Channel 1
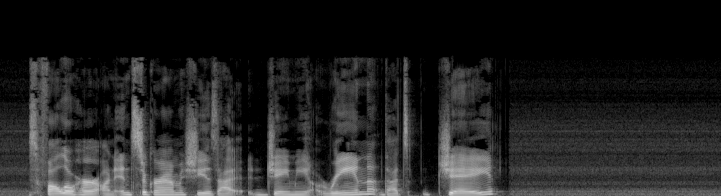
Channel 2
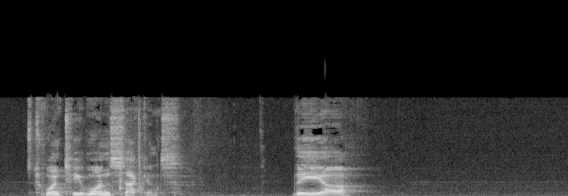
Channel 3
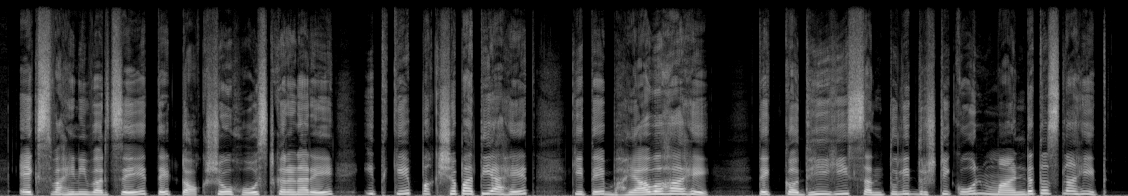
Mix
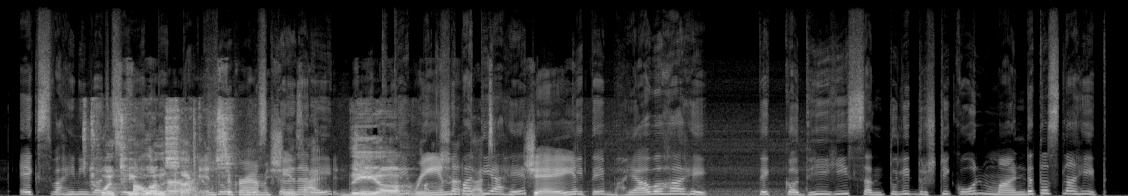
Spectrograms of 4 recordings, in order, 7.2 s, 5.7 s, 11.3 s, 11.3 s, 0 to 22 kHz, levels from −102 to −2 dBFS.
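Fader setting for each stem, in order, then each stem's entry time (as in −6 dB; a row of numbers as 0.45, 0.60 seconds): 0.0, −5.5, −9.0 decibels; 0.85, 0.55, 0.00 seconds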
